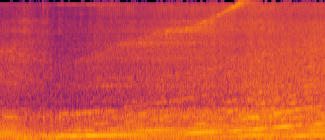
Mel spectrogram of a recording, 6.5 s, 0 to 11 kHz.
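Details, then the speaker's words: Cabin recording at road speed in an R34 Nissan Skyline GT-R: low, steady drone from the tires with some engine pull over it; ordinary tire hum, nothing wrong. "Arkadaşlar şimdi lastikler olunca Oo diye uğultu ses geliyor tamam Normal yani"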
